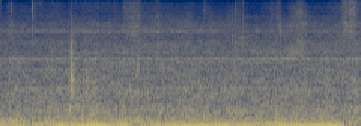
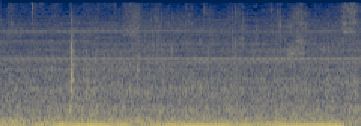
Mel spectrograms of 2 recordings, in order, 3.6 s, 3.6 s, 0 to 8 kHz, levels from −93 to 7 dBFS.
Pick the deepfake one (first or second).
first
